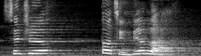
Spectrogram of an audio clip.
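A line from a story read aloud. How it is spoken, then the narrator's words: Faint distant calling. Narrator (Chinese): 风铃声中似乎有谁在叫他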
